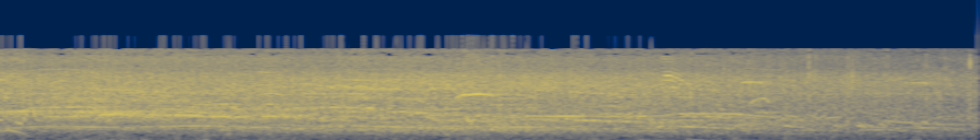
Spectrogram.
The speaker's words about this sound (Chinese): 接下来，观众朋友，让我们用热烈的掌声，有请郭德纲、于谦为大家表演相声《快乐传奇》。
